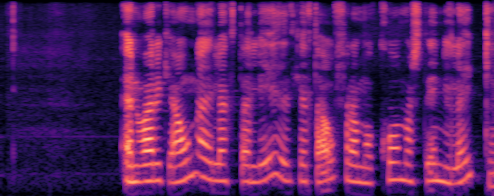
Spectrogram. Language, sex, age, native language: Icelandic, female, 50-59, Icelandic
